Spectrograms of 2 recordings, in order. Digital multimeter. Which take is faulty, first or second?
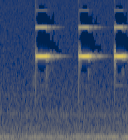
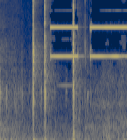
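second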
